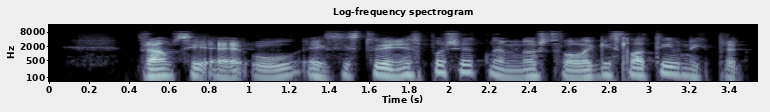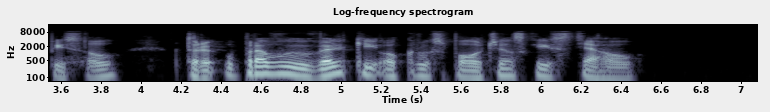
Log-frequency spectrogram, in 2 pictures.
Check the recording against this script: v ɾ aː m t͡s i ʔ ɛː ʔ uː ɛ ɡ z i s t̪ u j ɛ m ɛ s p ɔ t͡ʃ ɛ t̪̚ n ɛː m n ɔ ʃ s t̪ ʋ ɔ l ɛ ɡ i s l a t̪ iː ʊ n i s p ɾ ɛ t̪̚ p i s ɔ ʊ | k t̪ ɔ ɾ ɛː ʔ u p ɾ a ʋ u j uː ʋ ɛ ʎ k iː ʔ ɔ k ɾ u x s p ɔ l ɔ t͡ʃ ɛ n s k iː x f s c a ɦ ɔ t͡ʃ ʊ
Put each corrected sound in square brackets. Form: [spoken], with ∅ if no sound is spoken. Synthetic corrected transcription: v ɾ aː m t͡s i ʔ ɛː ʔ uː ɛ ɡ z i s t̪ u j ɛ [ɲ] ɛ s p ɔ t͡ʃ ɛ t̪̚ n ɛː m n ɔ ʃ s t̪ ʋ ɔ l ɛ ɡ i s l a t̪ iː ʊ n i [x] p ɾ ɛ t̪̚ p i s ɔ ʊ | k t̪ ɔ ɾ ɛː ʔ u p ɾ a ʋ u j uː ʋ ɛ ʎ k iː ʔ ɔ k ɾ u x s p ɔ l ɔ t͡ʃ ɛ n s k iː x f s c a ɦ ɔ [∅] ʊ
